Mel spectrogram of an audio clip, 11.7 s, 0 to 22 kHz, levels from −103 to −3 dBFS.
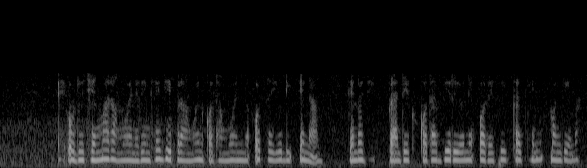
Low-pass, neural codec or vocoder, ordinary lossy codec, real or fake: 3.6 kHz; none; none; real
